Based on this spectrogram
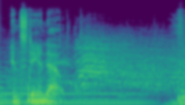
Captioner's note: players cheering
